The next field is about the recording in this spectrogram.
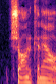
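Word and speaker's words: Sean Cannell: Like I think a lot of people who started have watched Think Media and Sean Canal, whatever, Sean Canal rhymes with channel.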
